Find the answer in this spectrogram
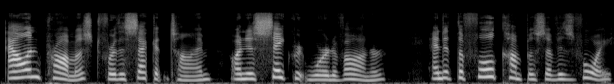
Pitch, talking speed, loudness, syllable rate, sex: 250 Hz, 195 wpm, -20 LUFS, 5.1 syllables/s, female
